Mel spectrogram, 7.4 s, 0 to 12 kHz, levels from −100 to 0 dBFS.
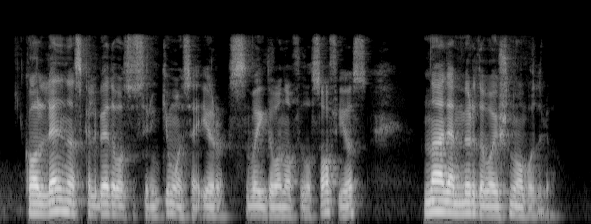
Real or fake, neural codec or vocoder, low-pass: real; none; 7.2 kHz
